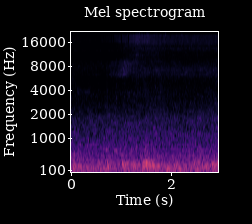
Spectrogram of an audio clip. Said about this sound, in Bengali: ট্রেনটা কি সুন্দর করে আসছে।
